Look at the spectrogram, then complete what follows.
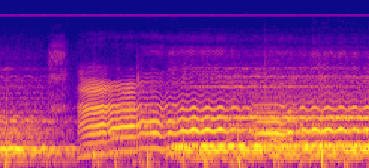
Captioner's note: mournful humming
